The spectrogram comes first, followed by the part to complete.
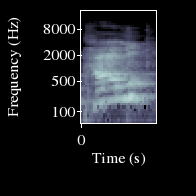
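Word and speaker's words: phthalic: अगर यहाँ हमने 2 COH लगा दिया तो इसको बोलते हैं थैलिक एसिड, P साइलेंट है, थैलिक एसिड।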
